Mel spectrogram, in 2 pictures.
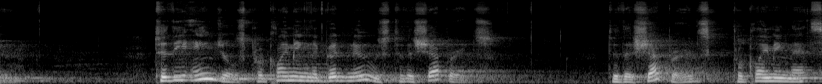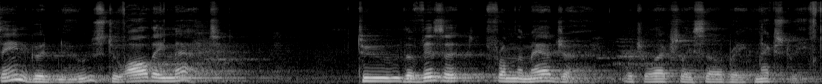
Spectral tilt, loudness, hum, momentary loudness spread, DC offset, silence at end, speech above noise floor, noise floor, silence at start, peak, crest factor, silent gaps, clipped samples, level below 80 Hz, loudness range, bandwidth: -7 dB/octave; -23 LUFS; none; 16 LU; under 0.1%; 0 s; 32 dB; -54 dBFS; 0 s; -6 dBFS; 18 dB; none; under 0.1%; -60 dBFS; 5 LU; over 20 kHz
